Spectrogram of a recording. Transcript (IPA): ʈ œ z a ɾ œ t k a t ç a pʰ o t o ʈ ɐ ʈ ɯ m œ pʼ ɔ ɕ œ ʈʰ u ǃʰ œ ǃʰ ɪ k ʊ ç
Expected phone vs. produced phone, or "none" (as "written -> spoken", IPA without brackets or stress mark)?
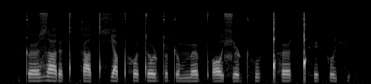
ɯ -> ʊ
